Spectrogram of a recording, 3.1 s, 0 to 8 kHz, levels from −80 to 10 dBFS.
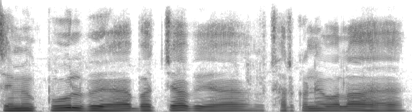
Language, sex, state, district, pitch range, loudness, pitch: Hindi, male, Jharkhand, Deoghar, 135-150 Hz, -15 LUFS, 140 Hz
